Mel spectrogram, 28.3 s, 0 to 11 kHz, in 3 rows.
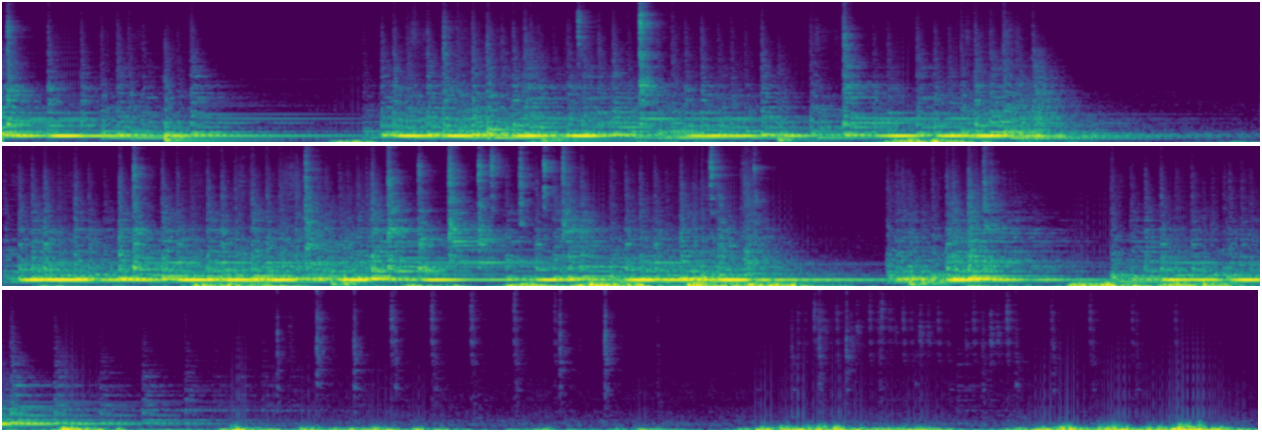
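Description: Free-improvised jazz played live on a drum kit, with rolls and cymbals over a held low note, in loud swells that break off briefly about 2, 9 and 16 seconds in. After about 20 seconds it thins to sparse soft drum hits and light ticking.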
